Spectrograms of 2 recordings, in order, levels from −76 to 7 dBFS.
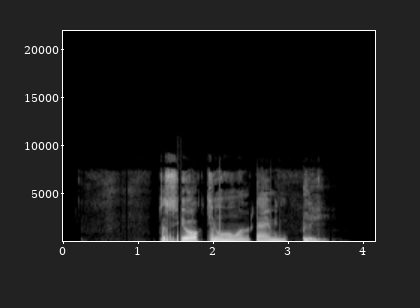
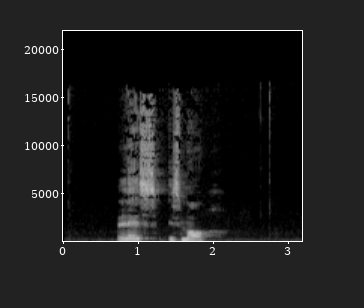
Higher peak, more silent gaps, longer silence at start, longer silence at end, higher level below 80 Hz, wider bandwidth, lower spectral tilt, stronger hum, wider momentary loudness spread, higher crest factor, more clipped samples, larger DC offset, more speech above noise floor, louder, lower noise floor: first, 0 dBFS vs -4 dBFS; neither; first, 1.3 s vs 0.75 s; second, 0.65 s vs 1.2 s; first, -42 dBFS vs -50 dBFS; second, 9.4 kHz vs 16.5 kHz; first, -6 dB/octave vs -2.5 dB/octave; neither; about the same, 11 LU vs 13 LU; about the same, 18 dB vs 20 dB; neither; neither; first, 55 dB vs 37 dB; about the same, -16 LUFS vs -18 LUFS; first, -69 dBFS vs -56 dBFS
